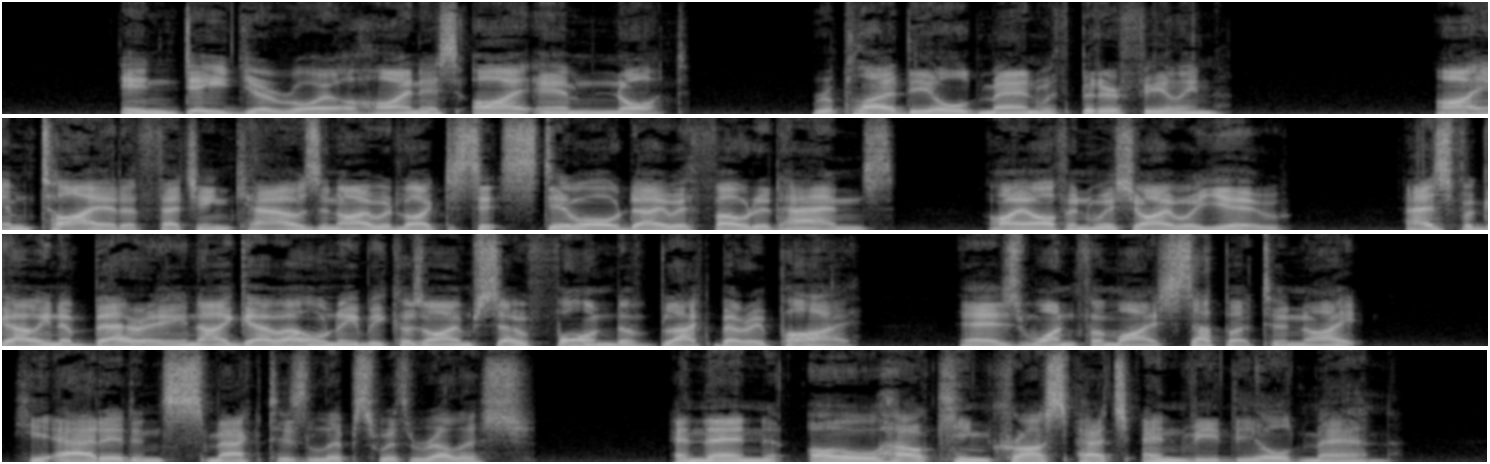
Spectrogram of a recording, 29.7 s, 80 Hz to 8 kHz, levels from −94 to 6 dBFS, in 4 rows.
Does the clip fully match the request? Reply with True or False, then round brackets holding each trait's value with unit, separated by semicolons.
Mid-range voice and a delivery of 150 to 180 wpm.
False (120 Hz; 160 wpm)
